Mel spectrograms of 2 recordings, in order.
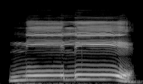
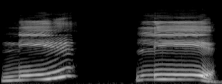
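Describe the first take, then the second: First: नीली joined without a pause; slow नीली as one drawn-out word; blended word. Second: नीली split as नी, pause, ली; syllable by syllable. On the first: Teacher blending नीली for young readers, joined up. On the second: Teacher sounding out नीली for young readers, syllable by syllable. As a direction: sound out नीली in two long pieces, first rising. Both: Shown as a demonstration. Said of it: "तो मिलके बन जाएगा".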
